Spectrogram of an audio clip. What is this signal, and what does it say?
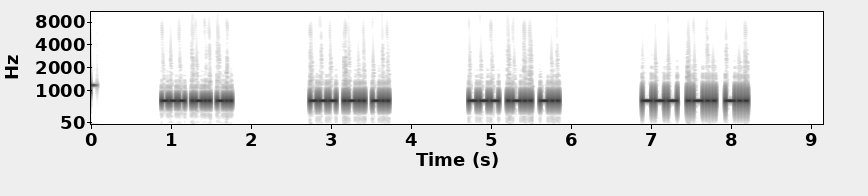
Morse code, heard as a keyed tone, about 40 wpm, 700 Hz. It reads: OLD OLD OLD OLD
